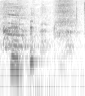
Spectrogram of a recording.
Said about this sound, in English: I don't really see why we're trying to talk to this chicken, but maybe that's just me.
